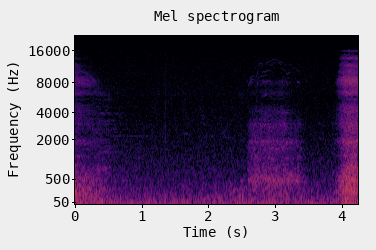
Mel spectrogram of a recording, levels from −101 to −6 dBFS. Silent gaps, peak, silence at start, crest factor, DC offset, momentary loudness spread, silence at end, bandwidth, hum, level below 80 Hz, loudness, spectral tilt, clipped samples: none; -36 dBFS; 0 s; 24 dB; under 0.1%; 13 LU; 0 s; 16.5 kHz; none; -68 dBFS; -62 LUFS; -3.5 dB/octave; under 0.1%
